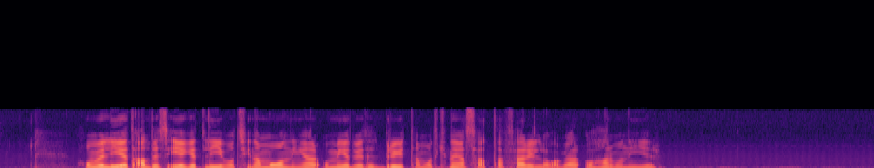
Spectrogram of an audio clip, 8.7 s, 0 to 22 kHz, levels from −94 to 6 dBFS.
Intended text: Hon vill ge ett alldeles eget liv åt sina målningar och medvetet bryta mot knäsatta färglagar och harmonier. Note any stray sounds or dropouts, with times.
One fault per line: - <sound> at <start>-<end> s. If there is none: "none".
none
